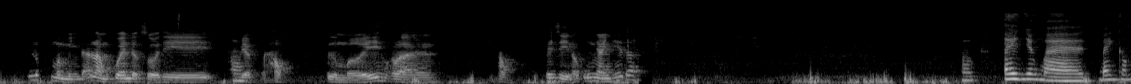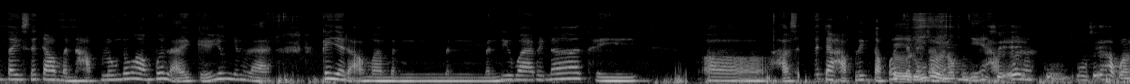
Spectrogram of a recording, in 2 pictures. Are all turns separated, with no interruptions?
No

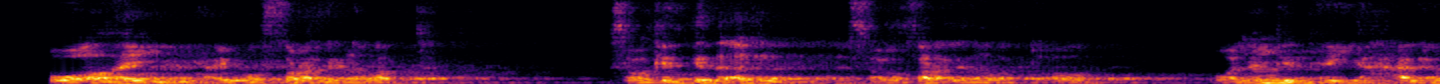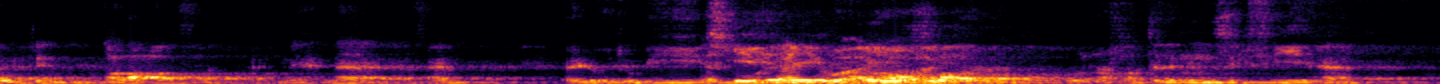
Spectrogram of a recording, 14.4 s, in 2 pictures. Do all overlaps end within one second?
No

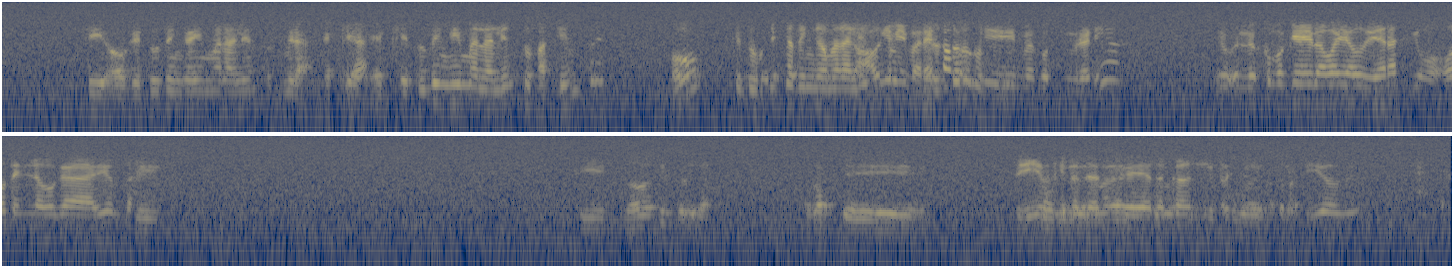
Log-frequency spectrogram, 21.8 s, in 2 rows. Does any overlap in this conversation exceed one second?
Yes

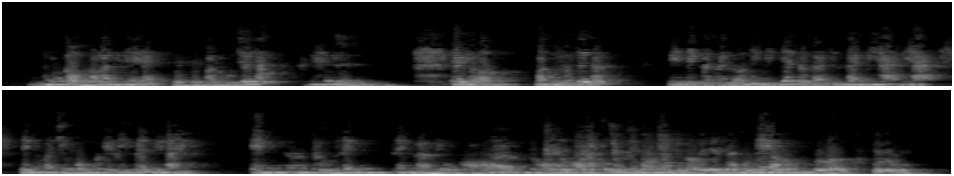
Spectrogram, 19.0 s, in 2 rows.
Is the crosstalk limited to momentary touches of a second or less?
No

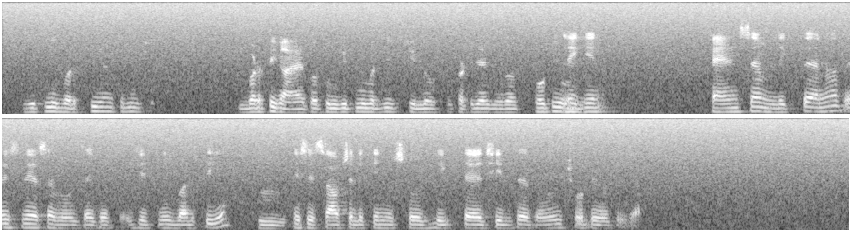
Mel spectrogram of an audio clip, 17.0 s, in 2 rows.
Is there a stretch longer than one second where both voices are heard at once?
No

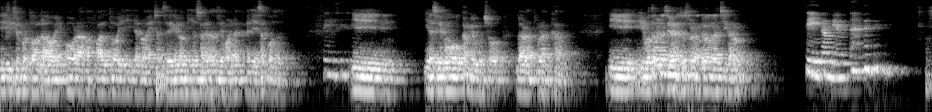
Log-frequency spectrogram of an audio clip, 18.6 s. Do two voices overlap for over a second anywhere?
No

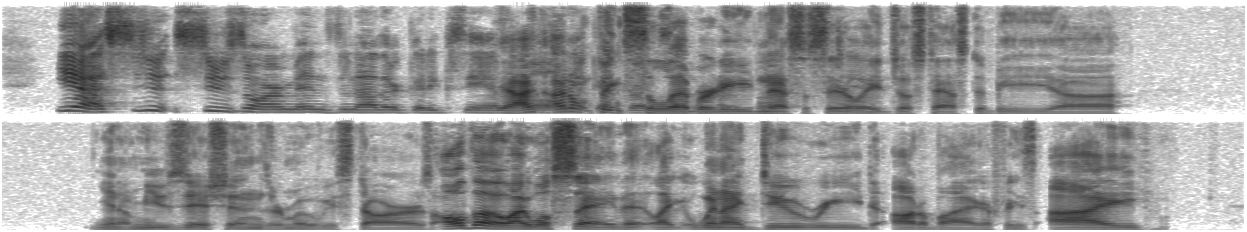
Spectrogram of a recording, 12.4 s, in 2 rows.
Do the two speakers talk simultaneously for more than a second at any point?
Yes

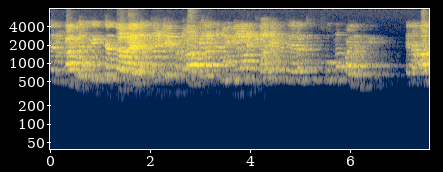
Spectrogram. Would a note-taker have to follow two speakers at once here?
Yes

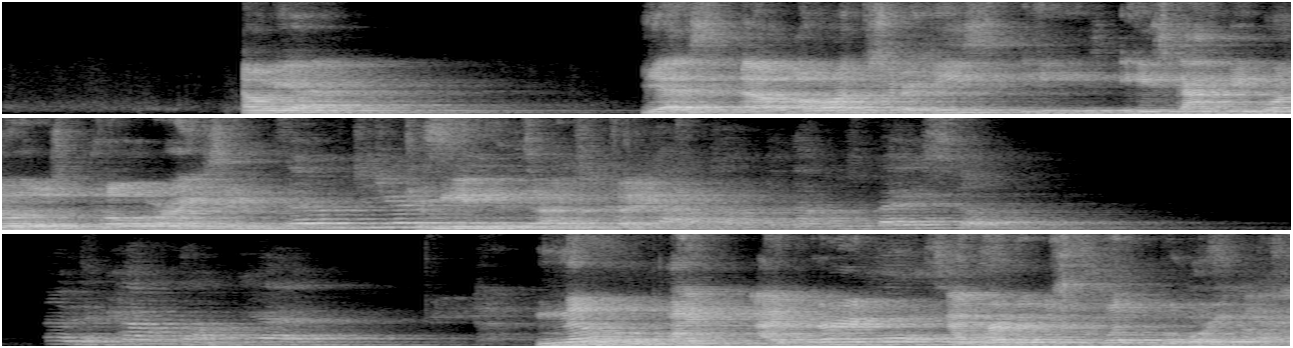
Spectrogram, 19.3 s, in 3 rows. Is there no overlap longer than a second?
No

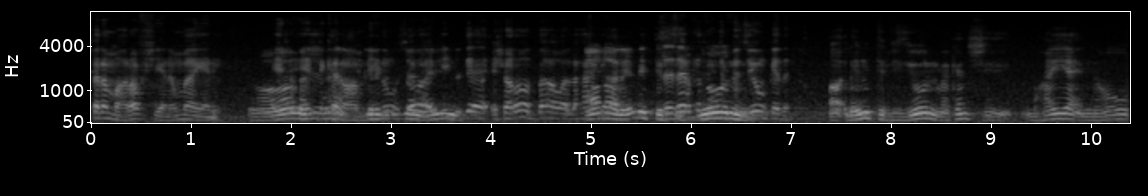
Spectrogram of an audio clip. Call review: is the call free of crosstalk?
No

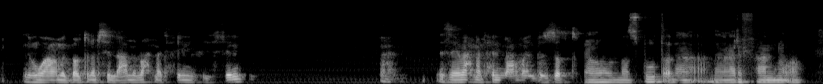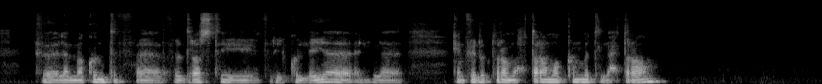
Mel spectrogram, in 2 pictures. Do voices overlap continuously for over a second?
No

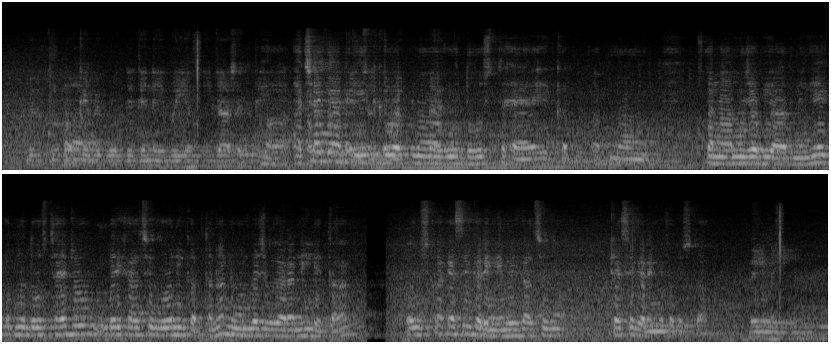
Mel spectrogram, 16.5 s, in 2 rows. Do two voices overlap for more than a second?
Yes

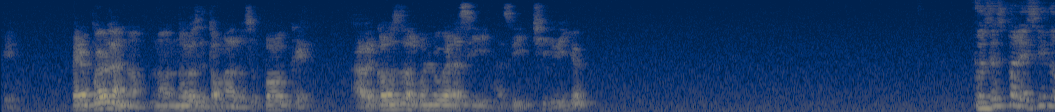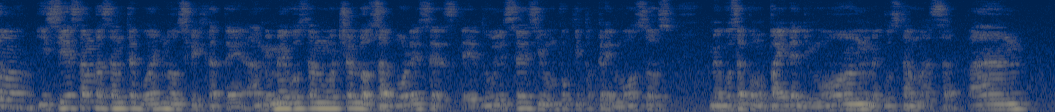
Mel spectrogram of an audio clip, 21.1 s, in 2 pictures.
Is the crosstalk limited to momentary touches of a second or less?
Yes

